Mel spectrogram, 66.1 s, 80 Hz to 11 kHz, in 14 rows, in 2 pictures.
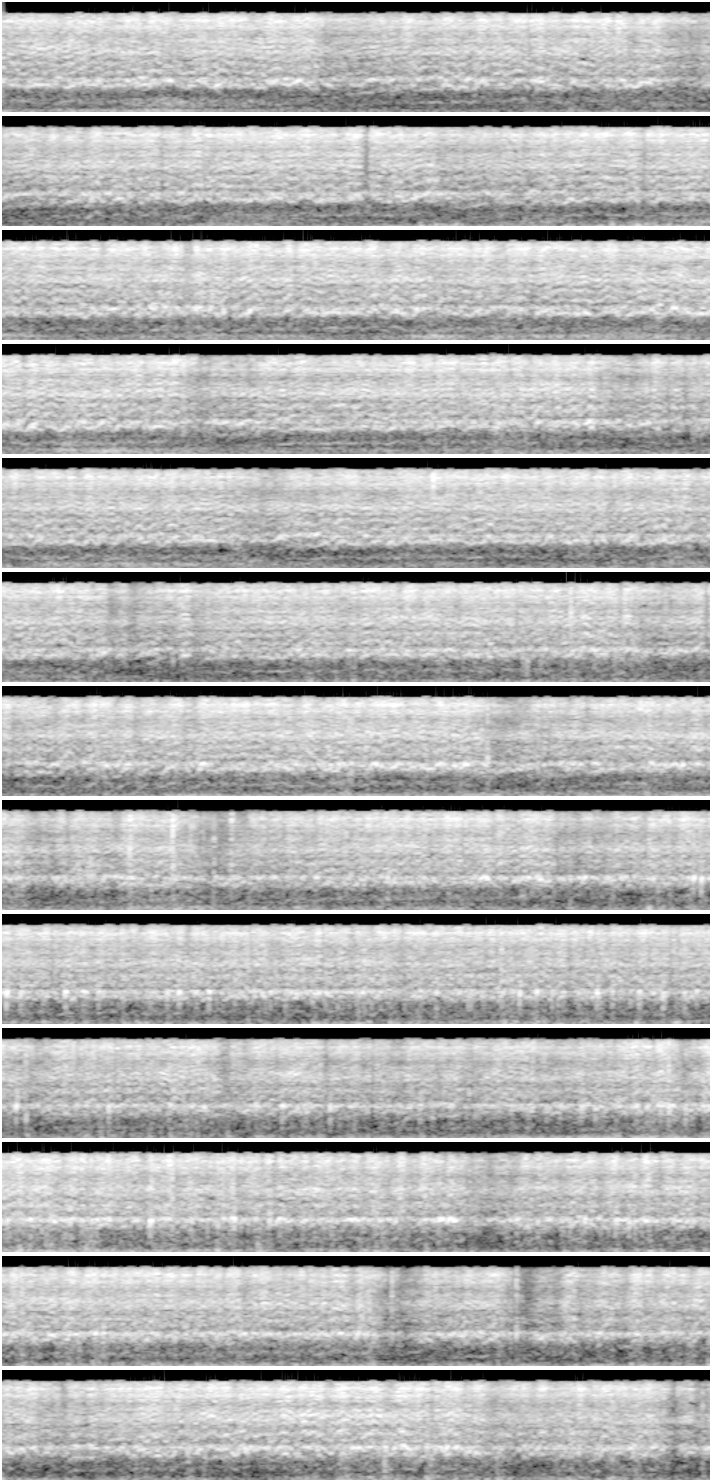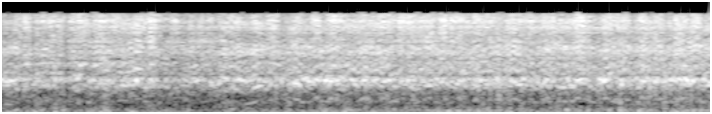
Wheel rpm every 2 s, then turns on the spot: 110, 100, 100, 110, 110, 120, 110, 110, 110, 110, 100, 110, 110, 100, 110, 100, 100, 100, 100, 120, 110, 100, 90, 110, 110, 100, 110, 80, 100, 100, 90, 100, 110.
none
